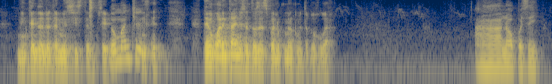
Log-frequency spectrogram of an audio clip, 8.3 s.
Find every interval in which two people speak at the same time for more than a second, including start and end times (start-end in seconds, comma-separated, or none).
none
